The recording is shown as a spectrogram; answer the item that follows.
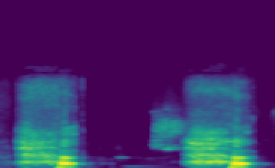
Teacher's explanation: Yang H mungkin istilah hak kecil adalah H yang di tenggorokan tengah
